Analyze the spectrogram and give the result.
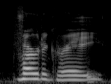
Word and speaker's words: Verdigris: Verdigris. What did I say? – Oh, sometimes mostly people pronounce the S, but it's silent.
